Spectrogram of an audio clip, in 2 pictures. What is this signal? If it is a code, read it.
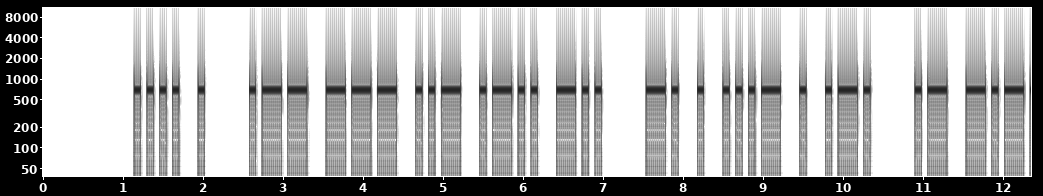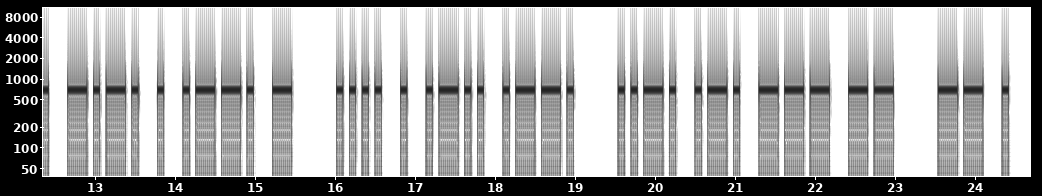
Morse code, heard as a keyed tone, about 15 wpm, 700 Hz. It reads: HE WOULD NEVER ACCEPT HELP FROM ME
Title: Sentences from Top 1300 Words 15wpm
